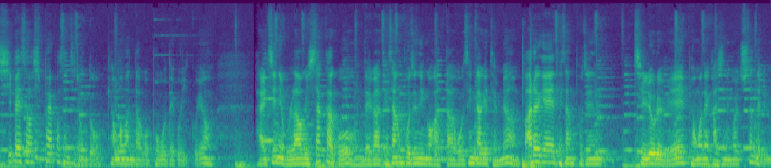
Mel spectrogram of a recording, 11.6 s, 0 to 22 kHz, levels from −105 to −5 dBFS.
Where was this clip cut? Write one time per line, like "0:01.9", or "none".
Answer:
0:03.7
